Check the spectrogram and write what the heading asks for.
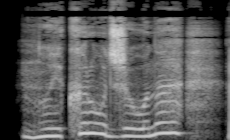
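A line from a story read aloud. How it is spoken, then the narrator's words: Breathless exclamation. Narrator (Russian): выдохнула Камикадзе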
